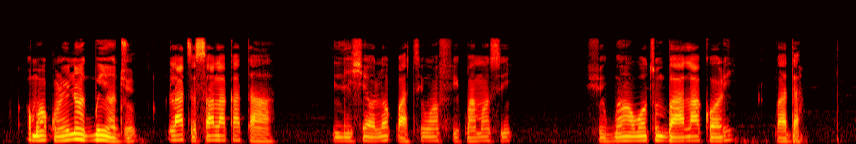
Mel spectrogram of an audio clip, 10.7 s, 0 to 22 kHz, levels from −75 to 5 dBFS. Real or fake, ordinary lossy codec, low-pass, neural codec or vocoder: real; none; 7.2 kHz; none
